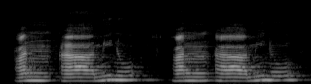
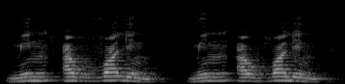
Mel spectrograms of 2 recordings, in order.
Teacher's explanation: اب نون ساکن کے بعد حمزہ آ گیا، اس کی وجہ سے ہم نے اس کو غنہ نہیں کیا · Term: اظہار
